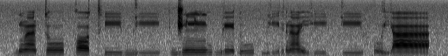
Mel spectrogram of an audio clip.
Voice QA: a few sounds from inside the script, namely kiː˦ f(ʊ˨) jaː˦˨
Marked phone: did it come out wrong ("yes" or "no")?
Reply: no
